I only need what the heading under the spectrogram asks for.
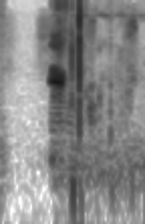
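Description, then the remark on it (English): A hairbrush rasps through hair in a few quick scratchy strokes bunched together, then fades to a faint rustle, with no one speaking. Someone is brushing their hair to keep their waves in. “Gotta make sure I keep the waves right. Sorry for anybody hearing that bush.”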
